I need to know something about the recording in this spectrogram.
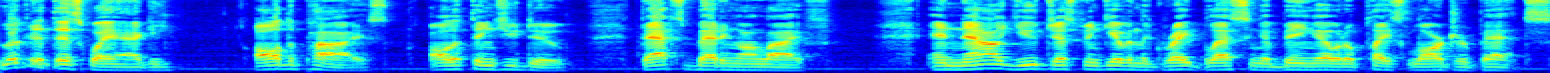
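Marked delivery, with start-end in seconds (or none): none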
